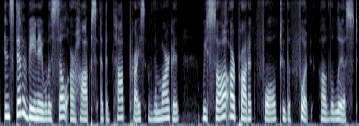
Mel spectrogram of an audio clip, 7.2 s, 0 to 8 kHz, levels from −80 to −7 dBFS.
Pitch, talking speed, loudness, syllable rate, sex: 190 Hz, 215 wpm, -17 LUFS, 4.9 syllables/s, female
